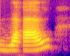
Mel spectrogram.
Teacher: দুই ঠোঁট মানে সামান্য ফাঁকা রেখে একটু গোল করে হবে ওয়াও। আর বা হলো ও ঠোঁটের ভিজা অংশ থেকে বা।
